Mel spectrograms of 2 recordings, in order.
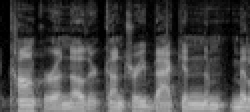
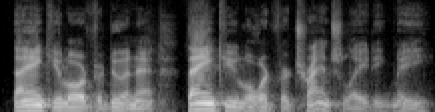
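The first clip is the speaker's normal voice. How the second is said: a rising, repeated thank-you prayer; lightly preached prayer of thanks; 3 semitones lower than usual. Shown as a demonstration. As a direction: pray it with building praise. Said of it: "I don't think it hurt us every day to say".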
